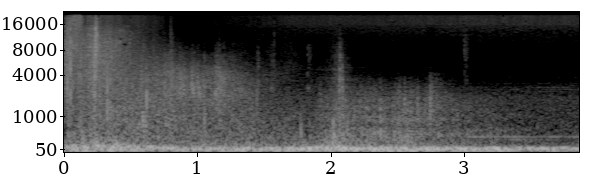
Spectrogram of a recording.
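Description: A Confringo blasting spell goes off in the Hogwarts Legacy video game as a loud, continuous rumbling explosive burst with crackling blasts layered on top, heard alone without speech.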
